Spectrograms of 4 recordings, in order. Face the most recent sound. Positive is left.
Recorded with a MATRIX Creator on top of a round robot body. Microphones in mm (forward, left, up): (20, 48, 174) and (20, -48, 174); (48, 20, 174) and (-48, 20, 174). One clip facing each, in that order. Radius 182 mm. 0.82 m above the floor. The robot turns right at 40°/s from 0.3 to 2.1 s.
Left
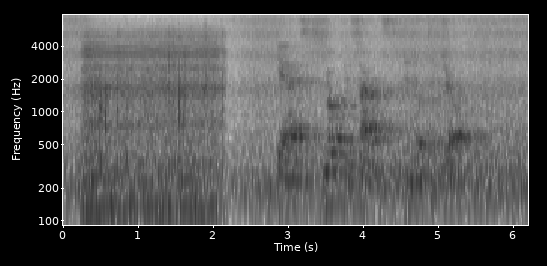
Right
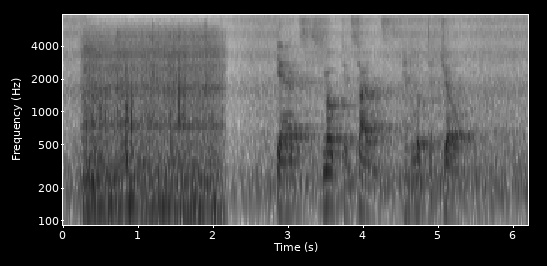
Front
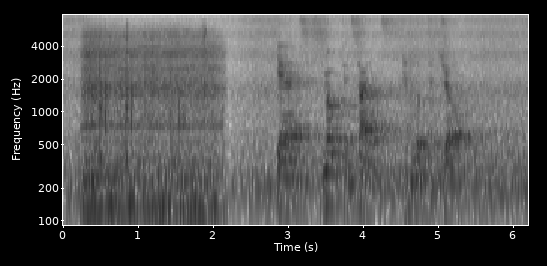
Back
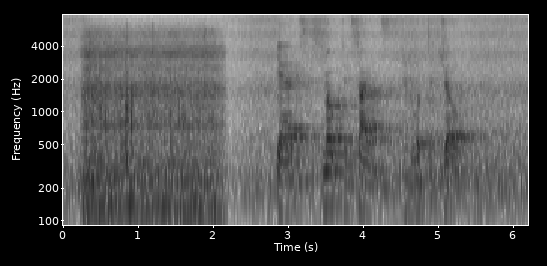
turn(degrees=-110)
